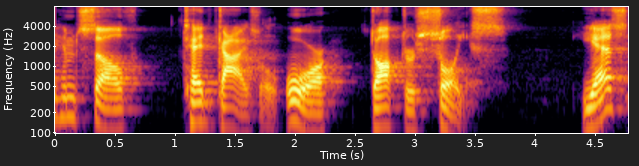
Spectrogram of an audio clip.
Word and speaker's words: Seuss: Soy. Yes, it's pronounced soy. The reason why it's pronounced Seuss is because the reason why people pronounce it as Seuss is because, well, it looks like Seuss.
